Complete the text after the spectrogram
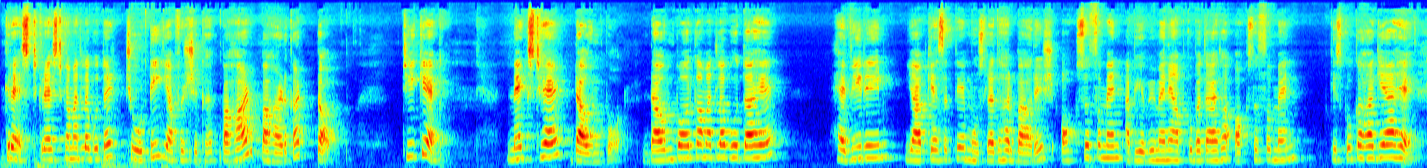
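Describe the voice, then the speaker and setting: Woman, teacher, young adult, slightly high voice, warm mellow tone, checks for understanding often. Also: normal speed. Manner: repeats questions and answers them, frequent "thik hai?" checks. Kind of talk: Hindi-English classroom lesson explaining a chapter.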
